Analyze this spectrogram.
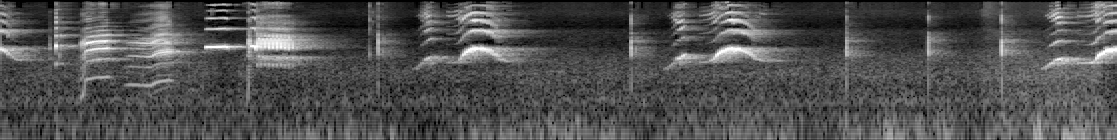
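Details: A talking pet ringneck (rose-ringed parakeet) chatters in bursts of arched, harmonic, speech-like notes roughly every second, with a few shrill whistles and squawks between them.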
